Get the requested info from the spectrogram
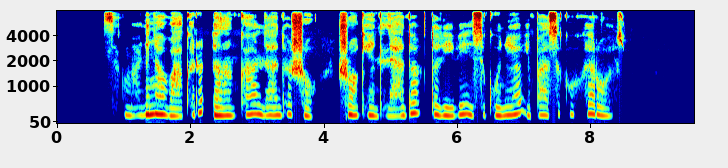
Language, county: Lithuanian, Vilnius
